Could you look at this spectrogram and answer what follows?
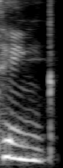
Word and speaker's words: think: Another is think. Here th is pronounced as th, so it is think.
